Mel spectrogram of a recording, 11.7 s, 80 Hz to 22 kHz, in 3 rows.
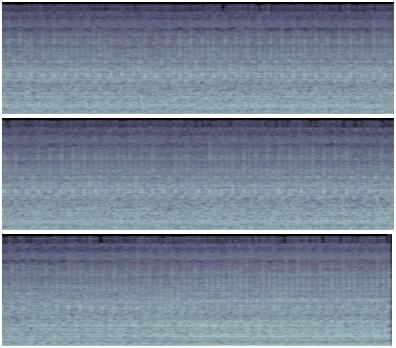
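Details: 2022 Kia Sorento 2.2 diesel (MQ4) at cold-start idle: heavy steady knock about four beats a second, growing louder around 1m40s; it persisted a month later and the dealer found no fault codes.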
